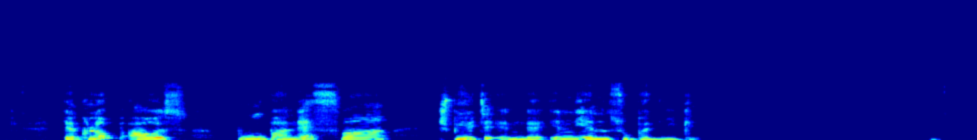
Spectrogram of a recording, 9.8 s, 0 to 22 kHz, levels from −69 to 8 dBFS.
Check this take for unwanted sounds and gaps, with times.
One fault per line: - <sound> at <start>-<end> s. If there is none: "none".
none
